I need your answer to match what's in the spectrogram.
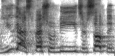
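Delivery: put-on high, teasing kid voice; mock childlike reply. Mocking the actress back in her kid voice. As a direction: answer her in her own babyish tone. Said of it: "I was like".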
